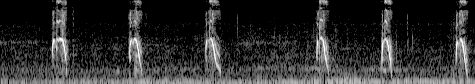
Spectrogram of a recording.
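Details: Squirrel calling with six sharp, high squeaky chirps, each briefly rising then sliding downward, spaced about every three-quarters of a second over a faint low background hum.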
